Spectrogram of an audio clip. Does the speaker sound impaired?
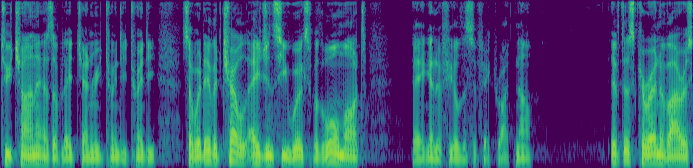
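No.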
